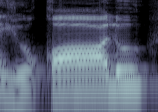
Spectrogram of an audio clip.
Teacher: قاف کو ایک الف کے برابر کھینچیں گے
